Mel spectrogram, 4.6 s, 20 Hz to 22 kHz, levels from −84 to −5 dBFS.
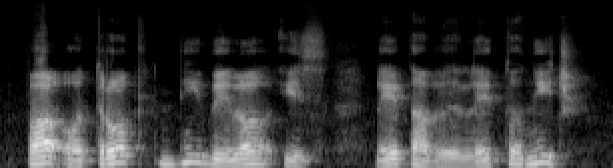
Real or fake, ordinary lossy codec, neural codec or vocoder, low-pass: fake; none; codec, 44.1 kHz, 7.8 kbps, DAC; 19.8 kHz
